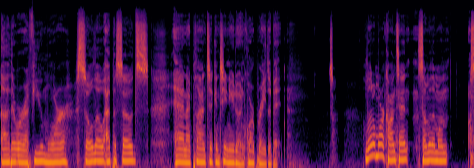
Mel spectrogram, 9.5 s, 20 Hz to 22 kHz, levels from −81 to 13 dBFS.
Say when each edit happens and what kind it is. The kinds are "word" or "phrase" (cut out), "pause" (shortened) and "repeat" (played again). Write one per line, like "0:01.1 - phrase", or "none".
0:05.4 - word
0:06.6 - word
